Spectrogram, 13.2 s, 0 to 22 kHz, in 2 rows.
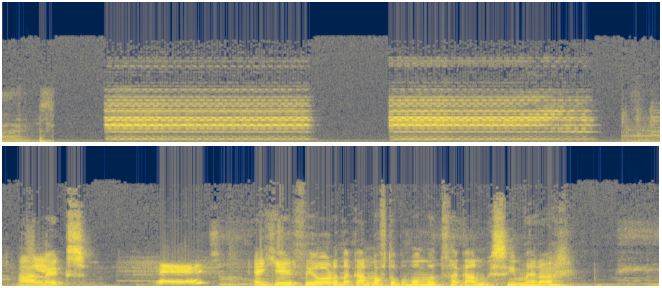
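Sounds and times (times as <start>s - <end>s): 
telephone ringing with electronic trill: 1.0s - 3.2s, 3.8s - 6.0s
speech: 6.8s - 7.5s, 8.1s - 12.3s.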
